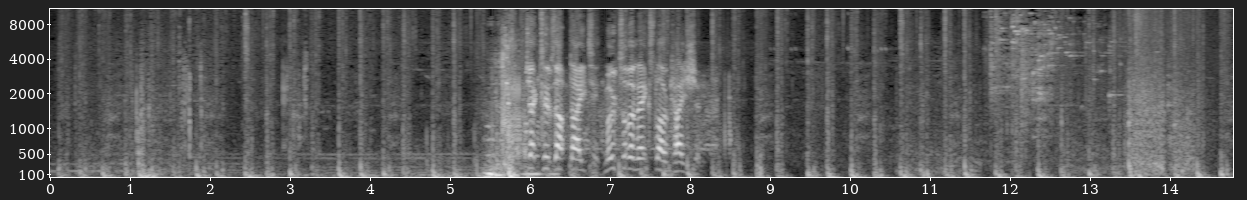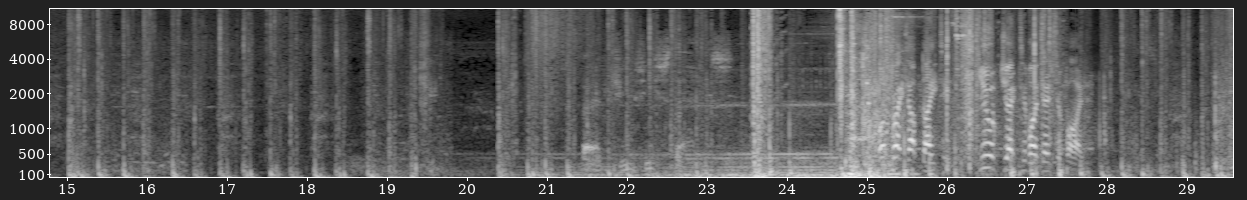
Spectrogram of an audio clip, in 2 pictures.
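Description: Quick footsteps run over ground and wooden floors.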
